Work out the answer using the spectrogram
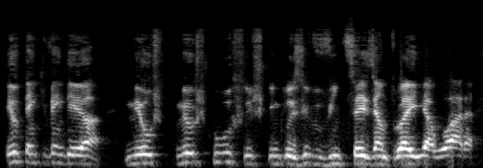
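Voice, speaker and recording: A man's voice: a little high, flat delivery, moderate pace, slightly rough. A man with a Brazilian Portuguese accent, a coach talking earnestly and emphatically on a podcast, repeating phrases for stress. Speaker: coach and course speaker. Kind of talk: casual podcast conversation.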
